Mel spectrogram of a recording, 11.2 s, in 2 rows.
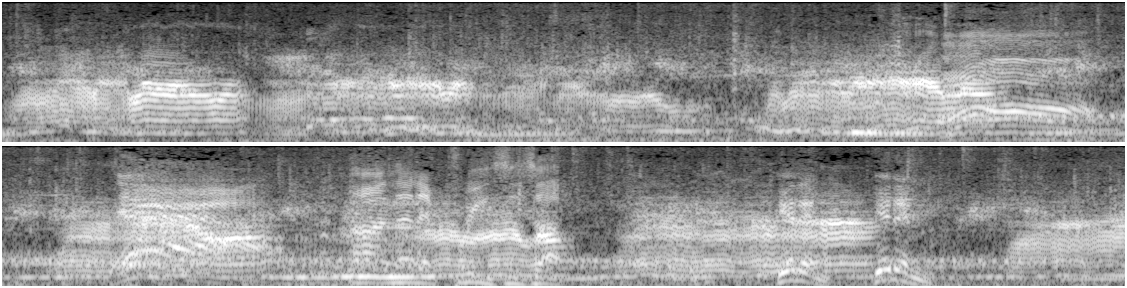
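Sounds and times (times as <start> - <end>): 
bullfrogs fighting: 0.0 - 11.2.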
